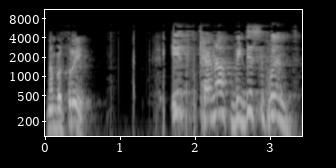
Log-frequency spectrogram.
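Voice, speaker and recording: High-voiced man preaching with emphatic repetition. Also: expressive, a little slow, sharp tone. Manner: emphatic, repeats key points, asks the congregation to respond. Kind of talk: sermon. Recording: dull, noisy live sermon recording.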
